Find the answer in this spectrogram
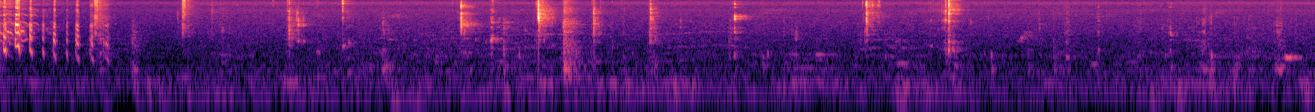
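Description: Close-miked eating sounds: a person chewing, with lip smacks and scattered sharp mouth clicks. A brief hum sounds right at the start.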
